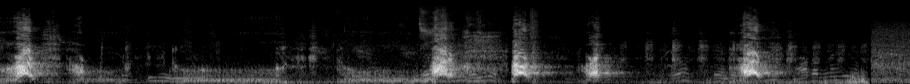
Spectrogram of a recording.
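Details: Newly adopted pit bull puppy giving sharp, short barks at irregular intervals, about five loud bursts, with low rumbling between them and people speaking in the background.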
